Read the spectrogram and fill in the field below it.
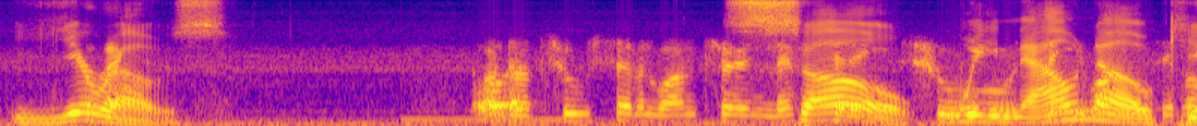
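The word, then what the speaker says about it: gyros: Firstian 01 contact Polaris 121 decimal 51 straight from the uh waiter it's pronounced euros 271 we now know says it if you're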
